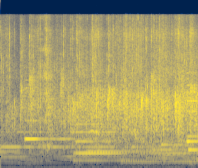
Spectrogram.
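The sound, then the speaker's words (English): A crowd claps steadily and energetically for the Lord, a dense, sustained wash of applause, with sustained musical tones, likely organ or keyboard chords, ringing underneath. “You better give the Lord a better clap of it.”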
